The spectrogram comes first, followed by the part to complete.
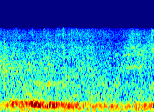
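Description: A low human voice making one falling hum or 'ooh', about a second long, loudest about half a second in, over the shuffle of people walking on a concrete floor.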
